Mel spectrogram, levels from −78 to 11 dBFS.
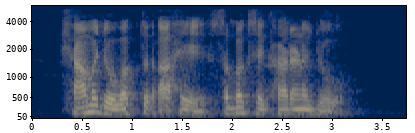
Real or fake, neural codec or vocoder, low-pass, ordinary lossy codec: real; none; 5.4 kHz; MP3, 48 kbps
